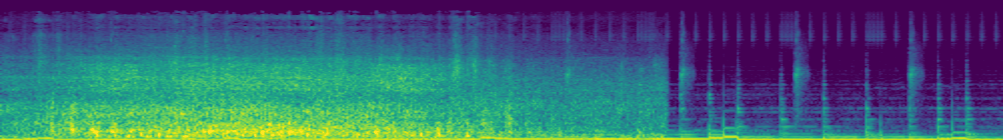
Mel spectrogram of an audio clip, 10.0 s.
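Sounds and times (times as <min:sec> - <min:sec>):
train wheels clattering on rails: 0:00.0 - 0:06.6.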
